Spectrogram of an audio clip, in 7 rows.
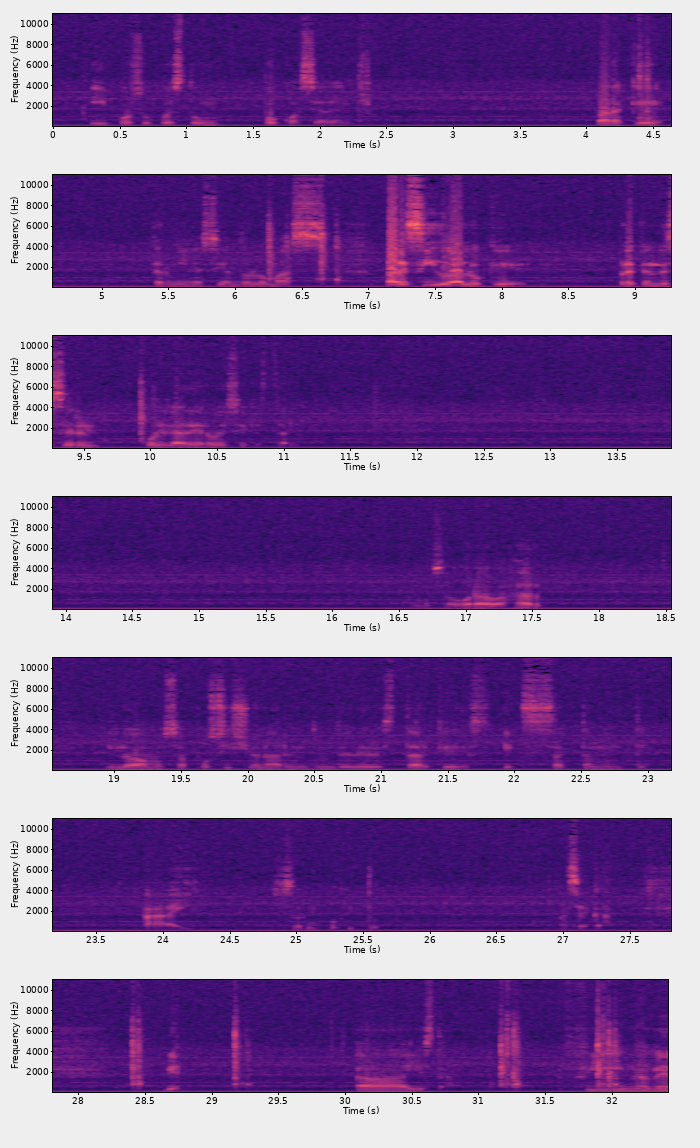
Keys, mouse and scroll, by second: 0.5-2.5 drag, 2.7 Tab, 4.5 Tab, 5.7-6.9 scroll down 2, 6.9-7.8 scroll down 1, 8.2 s, 9.3 click, 9.7 middle click, 9.7 right click, 10.3 middle click, 11.3 click, 12.4-14.3 drag, 13.3-14.3 right drag, 14.5-15.8 drag, 15.9-16.9 drag, 17.3-18.3 middle drag, 18.4-20.1 drag, 23.1-25.5 drag, 26.7 Tab, 27.5 Tab, 28.0-29.6 drag, 29.5 alt+Tab, 30.3 alt+Tab, 31.4 KP_7.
